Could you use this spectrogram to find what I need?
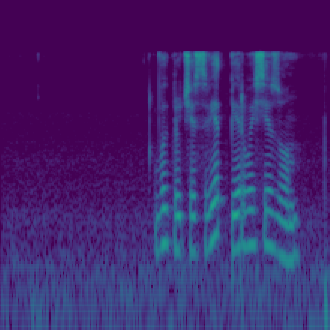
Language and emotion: Russian, neutral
